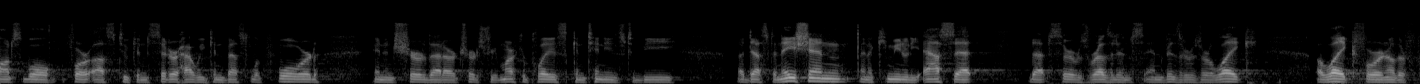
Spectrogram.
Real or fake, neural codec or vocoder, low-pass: real; none; 7.2 kHz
